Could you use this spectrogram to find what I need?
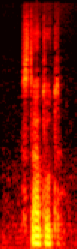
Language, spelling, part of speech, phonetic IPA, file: Polish, statut, noun, [ˈstatut], LL-Q809 (pol)-statut.wav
